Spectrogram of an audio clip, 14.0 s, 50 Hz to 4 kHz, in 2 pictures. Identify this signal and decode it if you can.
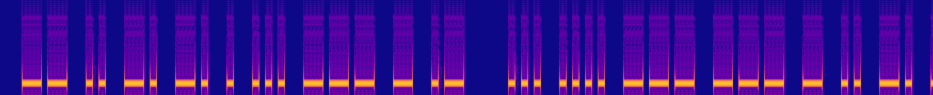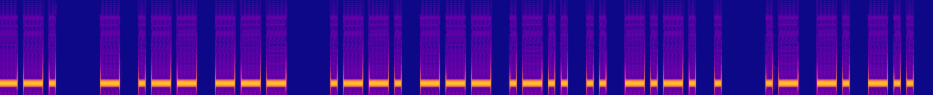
Morse code, heard as a keyed tone, about 25 wpm, 550 Hz. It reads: MINNESOTA SHOOTING TWO POLICE AND
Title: News Headlines at 25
